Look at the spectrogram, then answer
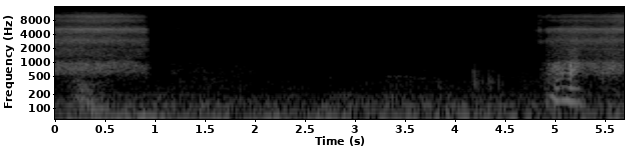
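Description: A sleeping Shih Tzu snores with low, rumbling breaths.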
